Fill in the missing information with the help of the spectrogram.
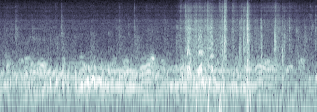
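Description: Thai Lapper pigeons coo in low, rolling, throaty murmurs, with some rustling and clatter in the background.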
